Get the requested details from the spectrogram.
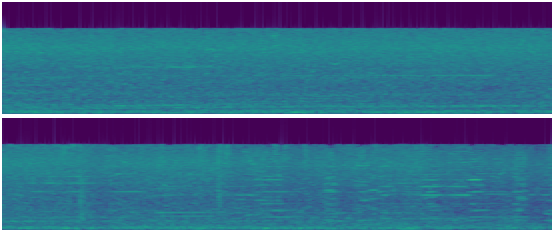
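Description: Steady, loud rumble of a metro train in motion, with a continuous roar and faint whining, squealing tones rising and falling as the carriage rolls along; no one speaks.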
